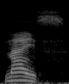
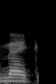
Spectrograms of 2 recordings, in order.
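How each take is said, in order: First: The word ends with an s sound. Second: The word ends with a k sound. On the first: The speaker calls it right. "Say nice" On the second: The speaker calls it wrong. "why are you saying Nike, Nike, Nike?"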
